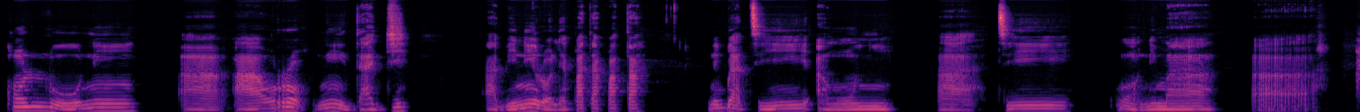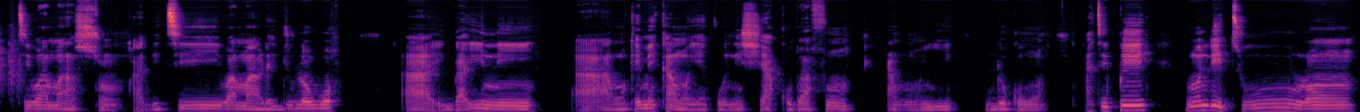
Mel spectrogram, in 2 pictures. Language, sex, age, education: Yoruba, male, 46-60, tertiary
